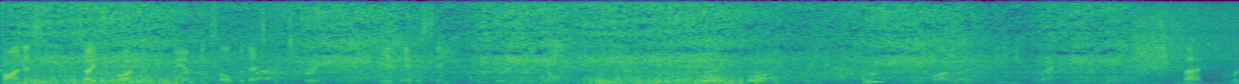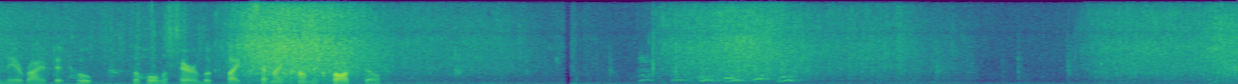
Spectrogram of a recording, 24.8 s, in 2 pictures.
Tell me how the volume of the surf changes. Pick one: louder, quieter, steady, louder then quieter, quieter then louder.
quieter.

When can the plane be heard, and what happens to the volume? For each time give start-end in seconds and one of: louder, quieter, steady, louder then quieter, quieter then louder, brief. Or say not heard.
not heard.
